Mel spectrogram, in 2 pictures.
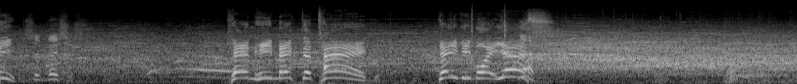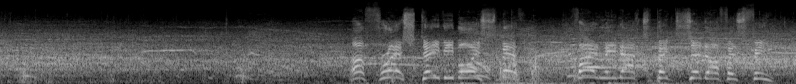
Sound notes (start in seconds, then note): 6.0 crowd cheers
